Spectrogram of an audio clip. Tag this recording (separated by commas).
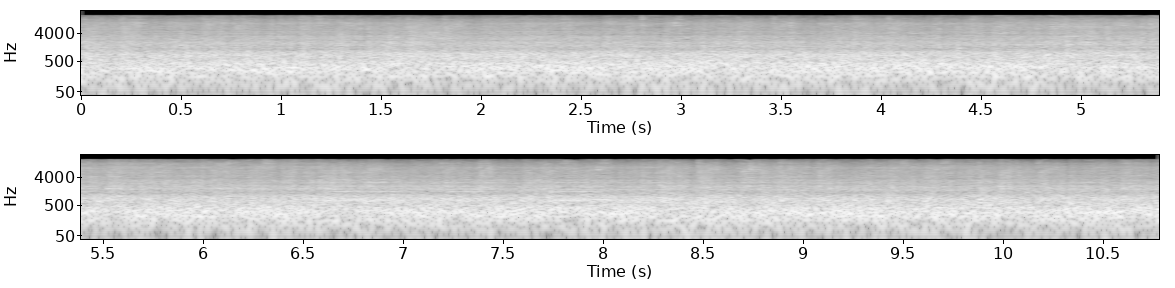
Clickety-clack, Rail transport, train wagon, Train horn, Train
